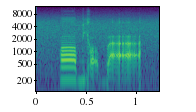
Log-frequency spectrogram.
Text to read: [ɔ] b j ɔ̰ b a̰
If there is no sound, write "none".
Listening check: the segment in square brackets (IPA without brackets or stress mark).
ɔ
